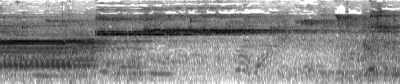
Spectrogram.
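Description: Basketball game on a hardwood gym floor: a ball dribbling in low repeated thuds, with a high squeal for about the first second, then a steady high tone lasting almost three seconds.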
